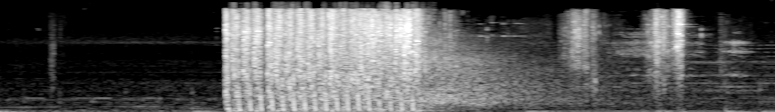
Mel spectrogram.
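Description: A high-accuracy weapon in Apex Legends fires a rapid, loud burst for about a second and a half during a recoil test, then fades into echoing tail and a few scattered later shots.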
